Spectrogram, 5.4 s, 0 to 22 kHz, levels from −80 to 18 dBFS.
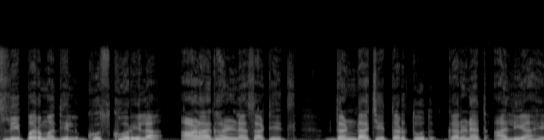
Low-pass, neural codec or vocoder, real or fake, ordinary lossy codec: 14.4 kHz; none; real; none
